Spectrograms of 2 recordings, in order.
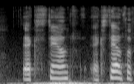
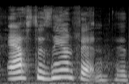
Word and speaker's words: astaxanthin: So you're getting some nice minerals there, selenium, omega-3 fatty acids, and the antioxidant extanthophth. I can never say it right. Astaxanthin, that's what I wanted to say.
